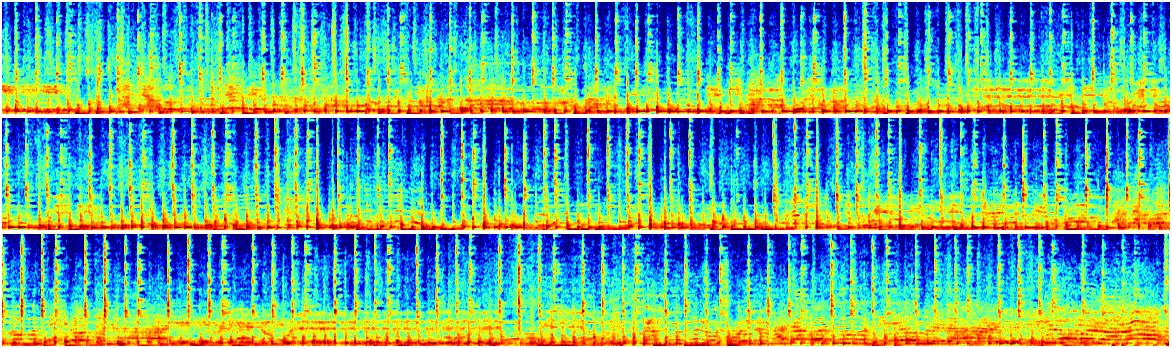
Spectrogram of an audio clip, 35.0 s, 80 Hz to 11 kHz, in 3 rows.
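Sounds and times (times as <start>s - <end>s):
fast hand and stick drumming: 0.0s - 35.0s
people singing: 0.0s - 35.0s.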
